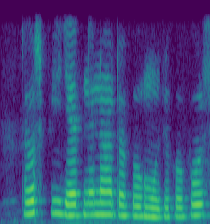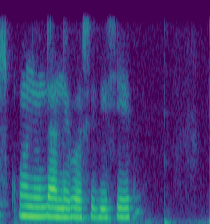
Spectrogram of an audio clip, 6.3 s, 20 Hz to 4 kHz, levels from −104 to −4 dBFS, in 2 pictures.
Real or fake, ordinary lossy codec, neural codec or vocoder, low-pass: real; none; none; 3.6 kHz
